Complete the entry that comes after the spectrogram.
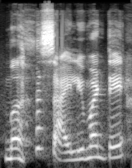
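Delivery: usual speaking voice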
